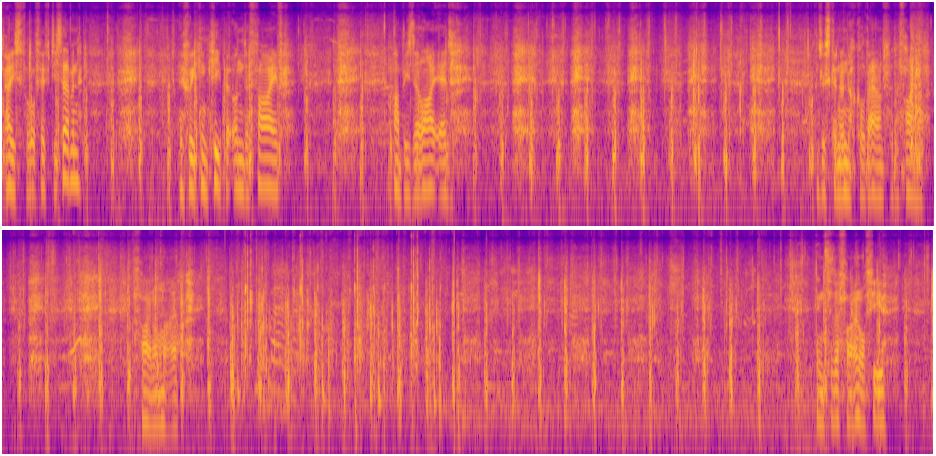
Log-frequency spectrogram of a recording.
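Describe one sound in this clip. Footsteps patter steadily on a gravel path.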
